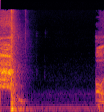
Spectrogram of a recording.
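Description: A loud yell breaks off with a heavy thump a fraction of a second in. Then only a low room hum is left until a voice starts at the very end.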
